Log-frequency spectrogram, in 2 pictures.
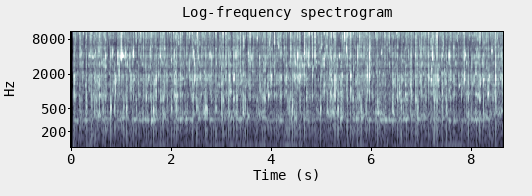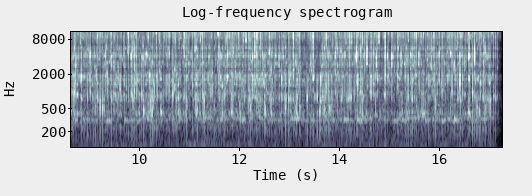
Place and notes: Rijecina river, Rijeka, Ruhr Mill
Rijecina river in a Summer time. location: ex industrial mill complex Ruhr (19. century.)
3 June 2009, 15:00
